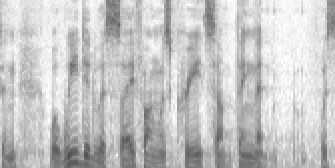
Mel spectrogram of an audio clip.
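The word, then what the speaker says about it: Psiphon: do I pronounce it siphon siphon it's spelled PS i p h o n silent P we put it there I thought it was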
